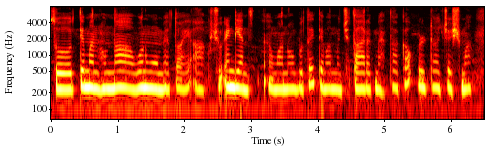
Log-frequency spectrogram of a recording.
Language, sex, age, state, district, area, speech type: Kashmiri, female, 18-30, Jammu and Kashmir, Ganderbal, rural, spontaneous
